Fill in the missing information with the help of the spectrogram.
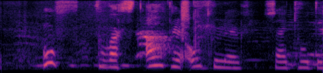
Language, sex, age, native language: Icelandic, female, 11, Icelandic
